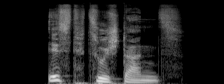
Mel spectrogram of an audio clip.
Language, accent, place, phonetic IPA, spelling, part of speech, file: German, Germany, Berlin, [ˈɪstt͡suˌʃtant͡s], Istzustands, noun, De-Istzustands.ogg
- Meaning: genitive of Istzustand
